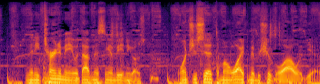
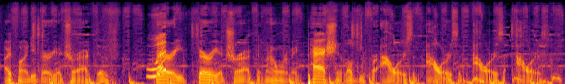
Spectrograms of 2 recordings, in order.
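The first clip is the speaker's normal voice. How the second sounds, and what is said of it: Imitates another person's voice. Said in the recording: “I do an impression of you ... you do my voice”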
